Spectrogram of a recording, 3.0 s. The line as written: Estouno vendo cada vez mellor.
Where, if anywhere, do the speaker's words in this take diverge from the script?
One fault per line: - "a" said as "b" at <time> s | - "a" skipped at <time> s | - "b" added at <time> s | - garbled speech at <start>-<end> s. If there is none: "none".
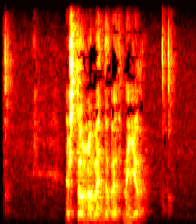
- "cada" skipped at 1.7 s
